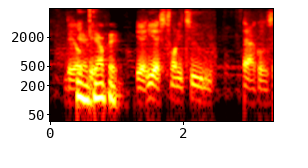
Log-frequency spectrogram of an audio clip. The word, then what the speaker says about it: Delpit: That's how you pronounce Dale Yeah, Pitt. Delpit.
